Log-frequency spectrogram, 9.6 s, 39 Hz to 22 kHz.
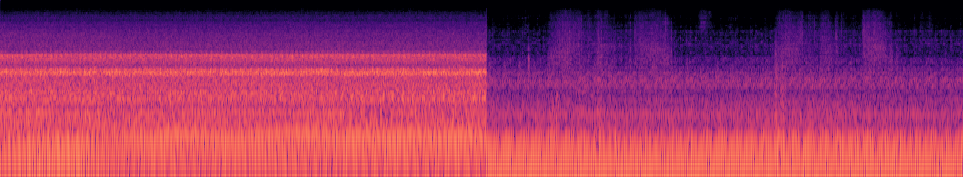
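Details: Ford 7.3 Powerstroke diesel just cold-started at 34°F with new injectors and glow plugs after sitting about a week; even clatter at raised cold idle then revs step down smoothly; healthy, owner notes new tune gives a weird idle.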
